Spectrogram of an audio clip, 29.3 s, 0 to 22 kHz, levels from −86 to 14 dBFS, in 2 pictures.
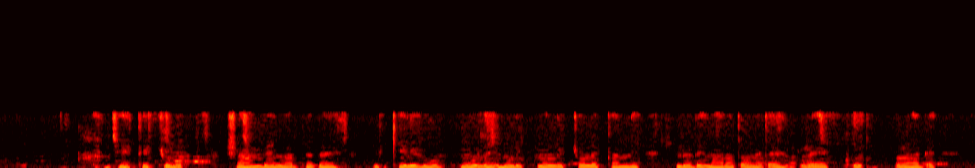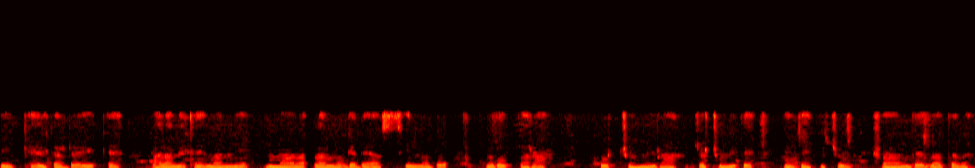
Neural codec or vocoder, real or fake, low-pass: none; real; 7.2 kHz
